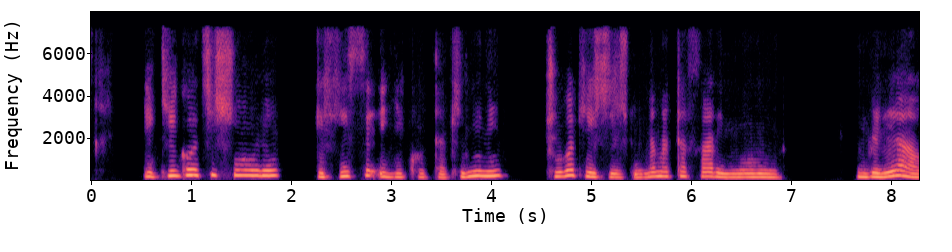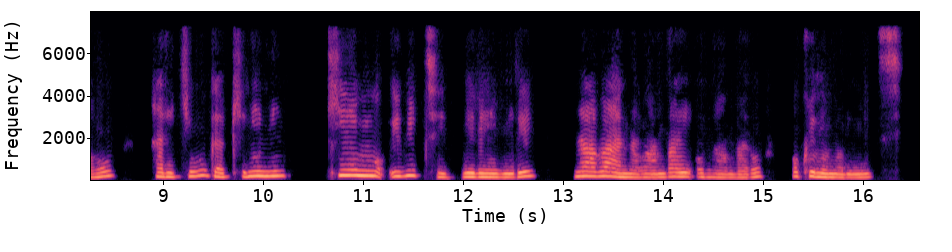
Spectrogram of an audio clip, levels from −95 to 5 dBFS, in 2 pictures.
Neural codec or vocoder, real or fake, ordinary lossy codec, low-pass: codec, 16 kHz, 2 kbps, FreqCodec, smaller model; fake; MP3, 64 kbps; 7.2 kHz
